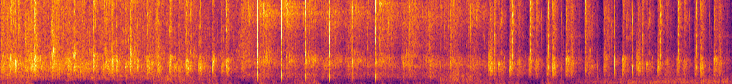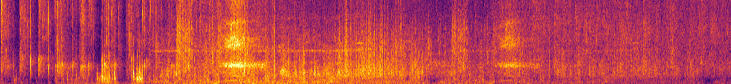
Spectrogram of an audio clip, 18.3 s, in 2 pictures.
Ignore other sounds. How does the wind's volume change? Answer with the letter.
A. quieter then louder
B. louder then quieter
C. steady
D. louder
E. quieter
B.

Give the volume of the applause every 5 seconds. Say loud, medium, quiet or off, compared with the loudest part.
loud, medium, medium, quiet.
